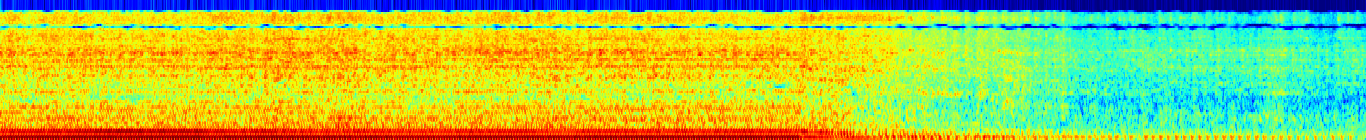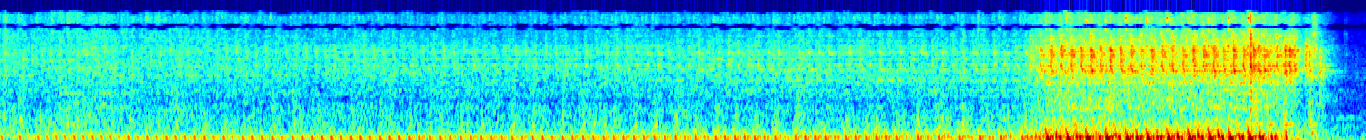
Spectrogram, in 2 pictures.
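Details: Four-stroke Green Farm brush cutter whose owner complained of heavy vibration on acceleration; the blade was checked unbroken. It revs evenly for four seconds, drops cleanly to a steady idle, gives one quick blip and shuts down, sounding balanced and healthy.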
